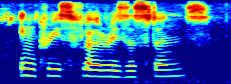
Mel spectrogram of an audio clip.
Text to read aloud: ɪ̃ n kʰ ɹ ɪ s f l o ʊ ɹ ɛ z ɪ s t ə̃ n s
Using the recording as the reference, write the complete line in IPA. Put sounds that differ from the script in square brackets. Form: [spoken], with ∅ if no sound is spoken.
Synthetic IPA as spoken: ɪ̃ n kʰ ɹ [i] s f l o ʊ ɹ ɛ z ɪ s t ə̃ n s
